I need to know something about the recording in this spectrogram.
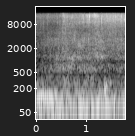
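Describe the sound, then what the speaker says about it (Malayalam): Spices fry in coconut oil in a pan for duck curry, a faint continuous hissing sizzle heard up close, steady and without stirring clatter or speech. "നമുക്ക് വഴറ്റിയെടുക്കണം."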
